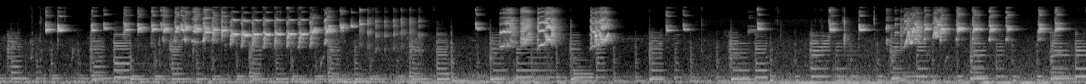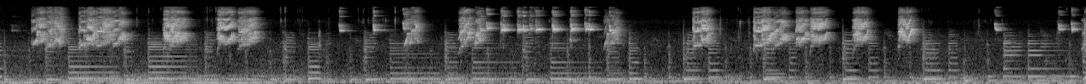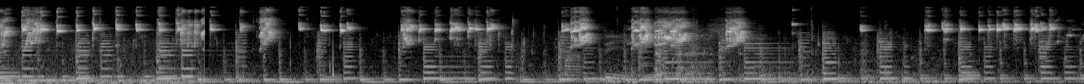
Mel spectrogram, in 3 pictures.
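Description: Songbirds chirping in quick, high-pitched phrases again and again over background music that holds steady low notes.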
